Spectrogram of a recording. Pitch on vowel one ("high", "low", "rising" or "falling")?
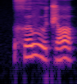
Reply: rising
